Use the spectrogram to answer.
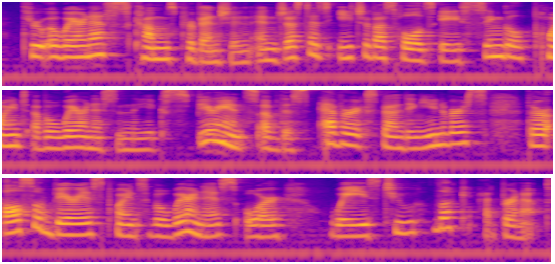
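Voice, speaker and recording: A woman speaks in an enthusiastic tone at a fairly quick pace and medium pitch, with ordinary pitch variation. The recording is very clean, the background silent. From Texas, US. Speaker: podcast interviewer, coach. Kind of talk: interview.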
